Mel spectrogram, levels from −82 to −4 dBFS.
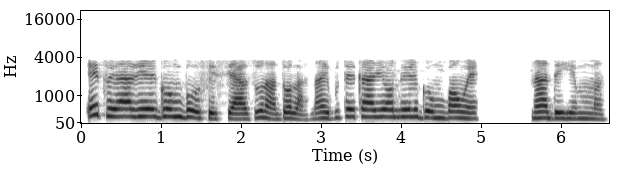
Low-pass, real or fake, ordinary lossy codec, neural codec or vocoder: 3.6 kHz; fake; none; codec, 16 kHz, 8 kbps, FreqCodec, larger model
